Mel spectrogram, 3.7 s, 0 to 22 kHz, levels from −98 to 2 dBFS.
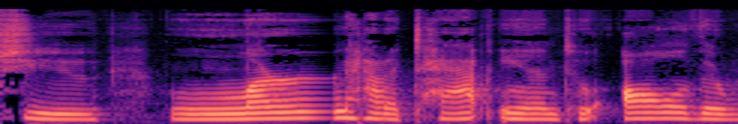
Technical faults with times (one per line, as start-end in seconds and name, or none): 1.49-1.75 call audio freeze
1.79-1.93 short concealed packet loss
1.98-3.69 call bitrate drop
